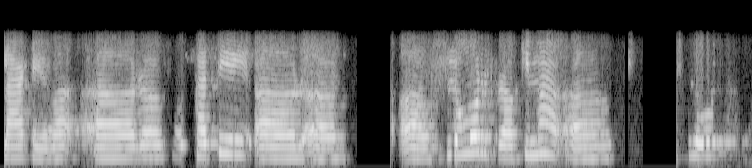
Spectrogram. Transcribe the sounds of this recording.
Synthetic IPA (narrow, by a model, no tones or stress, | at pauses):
laːʈeːʋa | ɾkɐt̪i | floːɾkima | floːɾ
